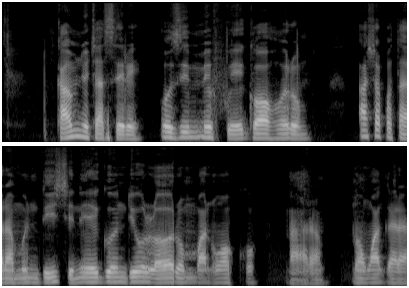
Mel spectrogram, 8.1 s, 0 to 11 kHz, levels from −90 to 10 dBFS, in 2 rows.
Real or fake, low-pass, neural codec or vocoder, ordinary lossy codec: fake; none; vocoder, 22.05 kHz, 80 mel bands, Vocos; none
